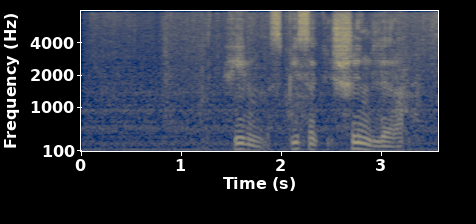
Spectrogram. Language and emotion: Russian, neutral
